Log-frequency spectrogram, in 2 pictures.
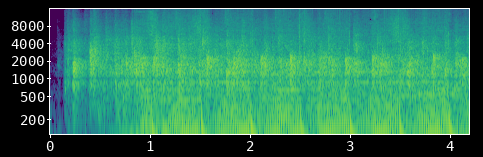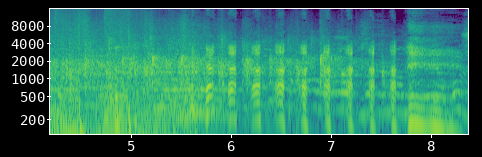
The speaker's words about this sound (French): Un tonnerre d'applaudissements, s'il vous plaît, pour Monsieur Poulpe.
